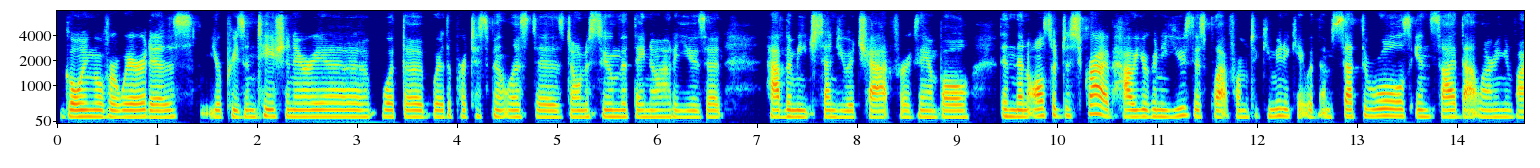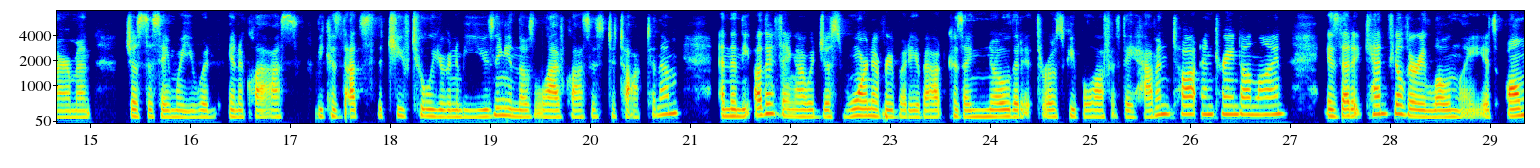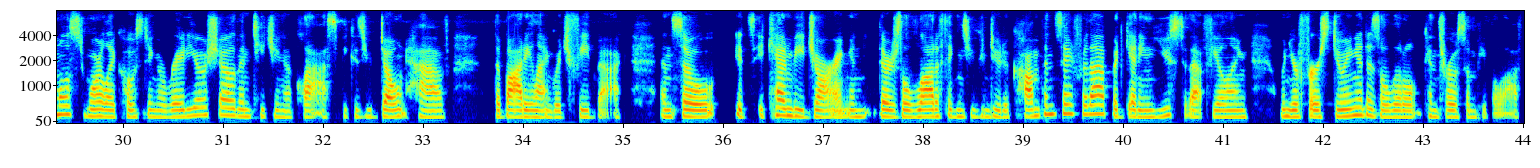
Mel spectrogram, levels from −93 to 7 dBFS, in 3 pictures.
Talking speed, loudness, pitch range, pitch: 235 wpm, -20 LUFS, 175-190 Hz, 180 Hz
